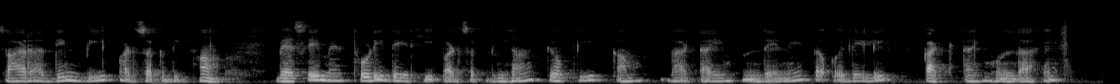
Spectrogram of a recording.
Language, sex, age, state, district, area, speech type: Punjabi, female, 60+, Punjab, Jalandhar, urban, spontaneous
